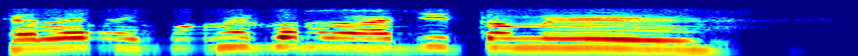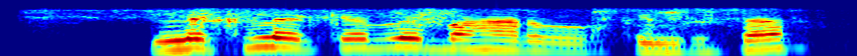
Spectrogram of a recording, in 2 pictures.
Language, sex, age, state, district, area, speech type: Odia, male, 45-60, Odisha, Nabarangpur, rural, conversation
